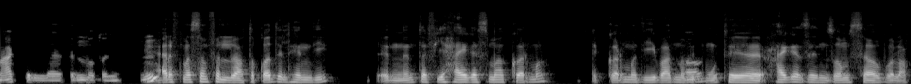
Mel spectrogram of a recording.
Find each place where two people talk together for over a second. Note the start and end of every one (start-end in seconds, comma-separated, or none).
none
